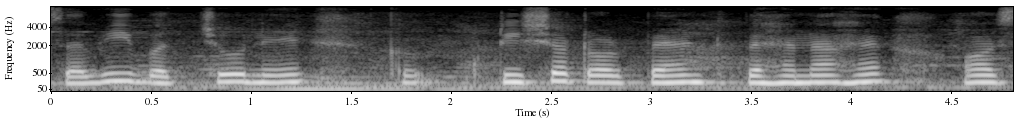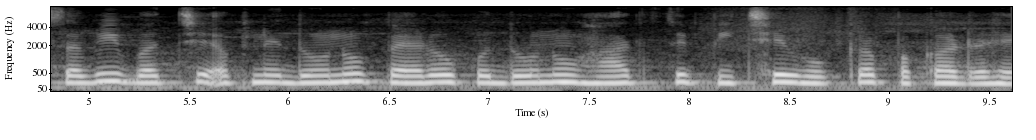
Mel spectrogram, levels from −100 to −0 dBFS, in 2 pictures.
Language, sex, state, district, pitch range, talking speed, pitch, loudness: Hindi, female, Bihar, Purnia, 205-220 Hz, 145 wpm, 210 Hz, -20 LUFS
